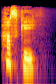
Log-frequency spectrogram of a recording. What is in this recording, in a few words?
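"husky", British English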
